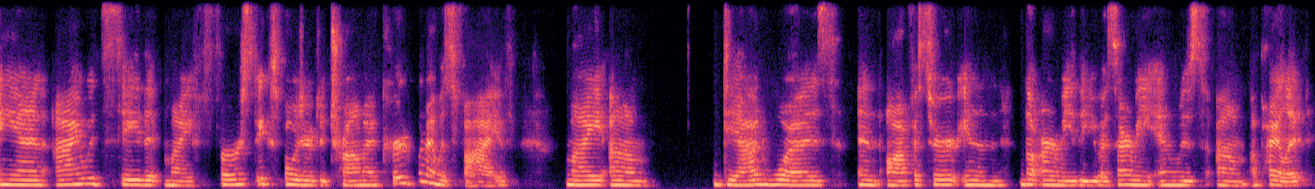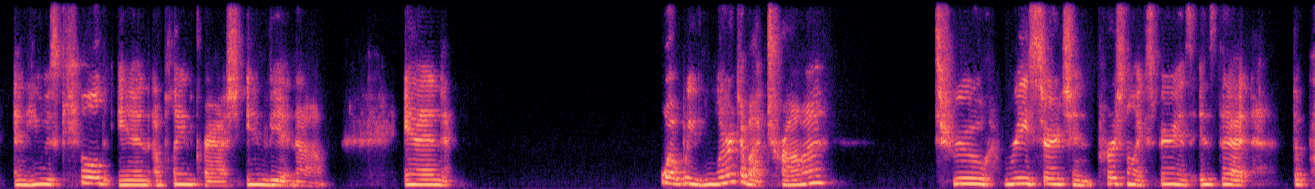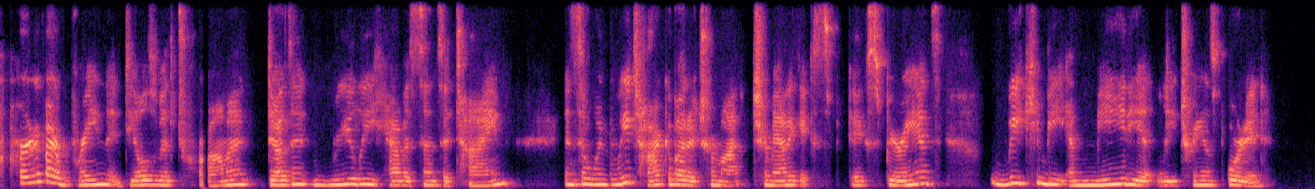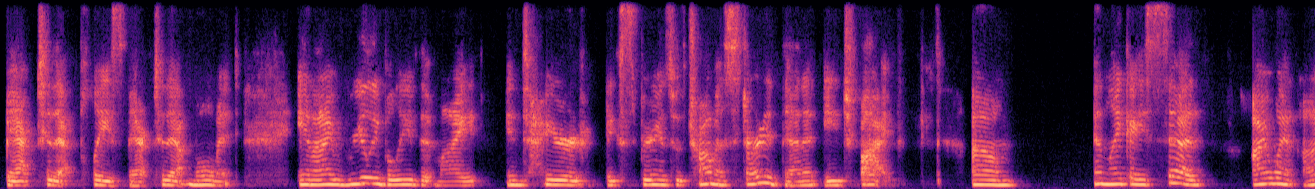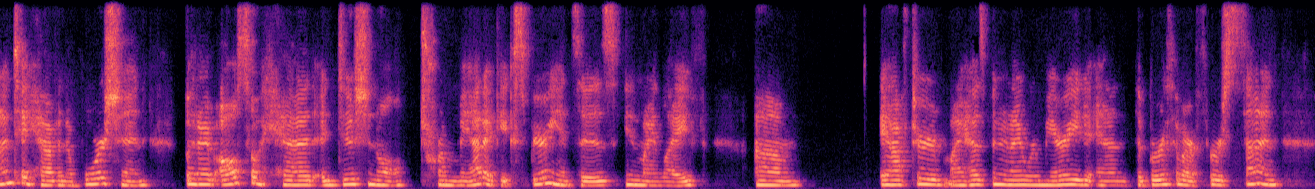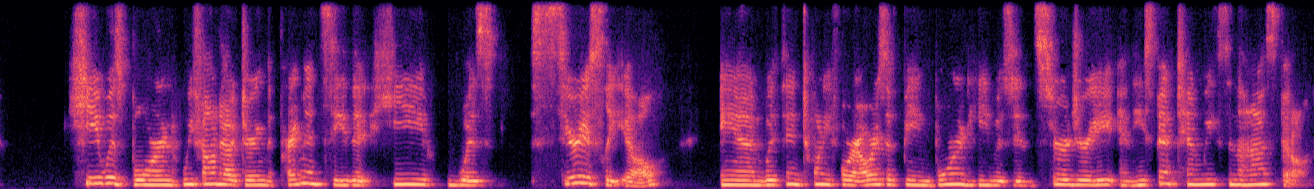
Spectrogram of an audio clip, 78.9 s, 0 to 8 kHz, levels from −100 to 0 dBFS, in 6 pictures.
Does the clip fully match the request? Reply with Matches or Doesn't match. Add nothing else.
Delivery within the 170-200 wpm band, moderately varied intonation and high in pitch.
Doesn't match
